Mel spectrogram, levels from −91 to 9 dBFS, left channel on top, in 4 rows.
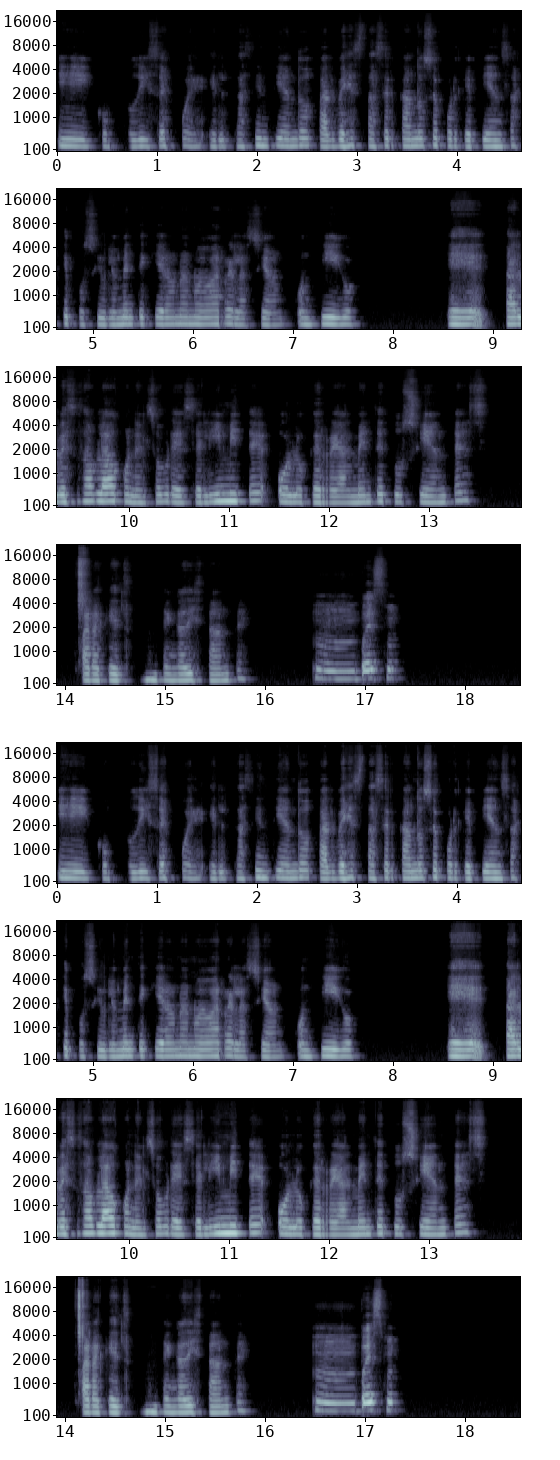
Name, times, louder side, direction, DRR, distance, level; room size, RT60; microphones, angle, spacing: voice 1, 0.0-4.5 4.9-7.6 8.5-13.4 14.2-15.8, right 3 dB, 25° right, 0.4 m, -28 dB
voice 2, 16.5-17.3, right 7 dB, 55° right, 0.8 m, -25 dB
7.2 x 2.5 x 2.2 m
head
